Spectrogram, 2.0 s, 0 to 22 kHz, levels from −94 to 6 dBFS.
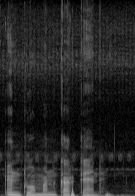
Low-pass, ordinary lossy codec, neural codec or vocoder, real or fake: none; none; none; real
